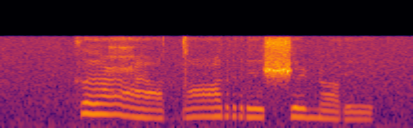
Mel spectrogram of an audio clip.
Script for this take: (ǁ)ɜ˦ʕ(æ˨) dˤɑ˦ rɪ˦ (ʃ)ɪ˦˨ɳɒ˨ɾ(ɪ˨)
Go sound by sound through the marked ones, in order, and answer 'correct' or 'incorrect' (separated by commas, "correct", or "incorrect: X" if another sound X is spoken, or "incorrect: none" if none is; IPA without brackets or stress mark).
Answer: incorrect: k, correct, correct, correct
